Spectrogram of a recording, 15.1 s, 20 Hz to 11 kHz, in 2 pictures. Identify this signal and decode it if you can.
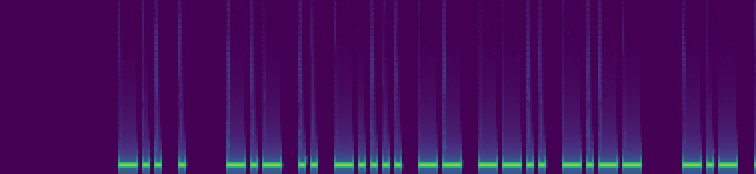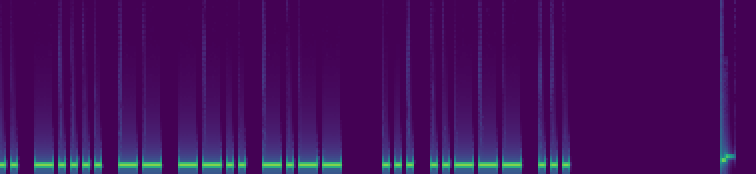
Morse code, heard as a keyed tone, about 19 wpm, 650 Hz. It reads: DE KI6MZY KI6MZY S2S
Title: SOTA QSO Practice 20wpm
